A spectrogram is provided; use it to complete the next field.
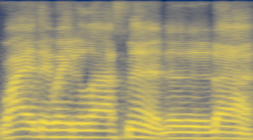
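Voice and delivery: fast, angry rant. Recalling ranting to mom in the car afterwards, retelling a mad rant. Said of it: "I was just like so mad".

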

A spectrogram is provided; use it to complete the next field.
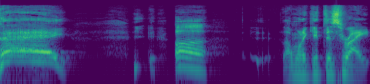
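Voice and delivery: frightened, panicked, high and swooping voice. Describing a film scene where Cuba raises his voice: imitating panicked Jack. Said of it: "Jack gets panicked and goes".

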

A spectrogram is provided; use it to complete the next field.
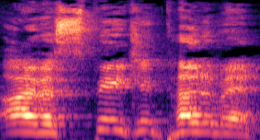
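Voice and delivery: high-pitched, loud, comic shouting character voice.

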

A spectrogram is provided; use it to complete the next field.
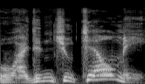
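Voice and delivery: high, insistent, pressing demanding tone. The narrator, marveling at a kind of magic never seen before: demanding. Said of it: "I demanded".

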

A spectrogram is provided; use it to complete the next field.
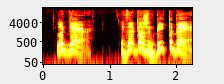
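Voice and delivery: ordinary talk

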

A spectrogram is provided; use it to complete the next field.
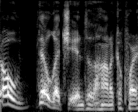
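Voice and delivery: ordinary delivery

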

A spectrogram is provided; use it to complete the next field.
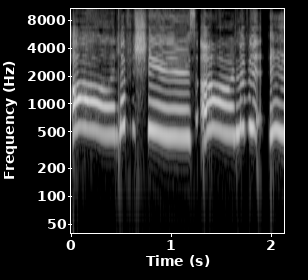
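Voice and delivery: very high-pitched, insincere, put-on fake gushing. Imitating the insincere compliments people give: put-on high-pitched voice. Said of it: "You don't have to do it in a high-pitched voice".

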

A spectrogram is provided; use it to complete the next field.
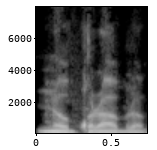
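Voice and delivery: put-on Russian accent. Hearing a written reply in his head, in Ivan Drago's Russian accent. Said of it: "I hear it in a Russian accent".

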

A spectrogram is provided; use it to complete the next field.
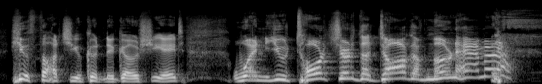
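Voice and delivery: heated, angry taunt, climbing as it goes. A player's character confronts a foe mid-battle, yelling at him. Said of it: "And then I yell to him".

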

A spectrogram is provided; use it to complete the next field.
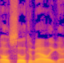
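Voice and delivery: usual speaking voice

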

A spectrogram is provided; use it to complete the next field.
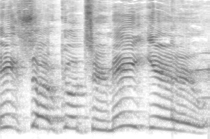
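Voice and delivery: bad fake American accent, slow and high. Retelling how a man greeted the girls, in a bad fake American accent. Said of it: "trying to do like an American accent".

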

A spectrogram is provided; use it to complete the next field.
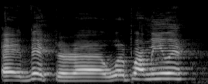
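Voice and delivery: put-on Mexican accent. Retelling checking an empty apartment, calling out to someone: Mexican accent. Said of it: "I got a Mexican accent".

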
